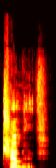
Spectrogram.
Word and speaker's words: kelev: The Hebrew word for dog is kelev. As Hebrew has no vowels, the word is actually spelled KLV. Those three letters can also be pronounced as kalev, which means like the heart.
